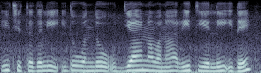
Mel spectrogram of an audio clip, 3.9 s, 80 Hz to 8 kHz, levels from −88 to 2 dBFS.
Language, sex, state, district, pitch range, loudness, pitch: Kannada, female, Karnataka, Bangalore, 165-185 Hz, -16 LUFS, 175 Hz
